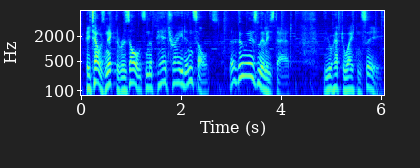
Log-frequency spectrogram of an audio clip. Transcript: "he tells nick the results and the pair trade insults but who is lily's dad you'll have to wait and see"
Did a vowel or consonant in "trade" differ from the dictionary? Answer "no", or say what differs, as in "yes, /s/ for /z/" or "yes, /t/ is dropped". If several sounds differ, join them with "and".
no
